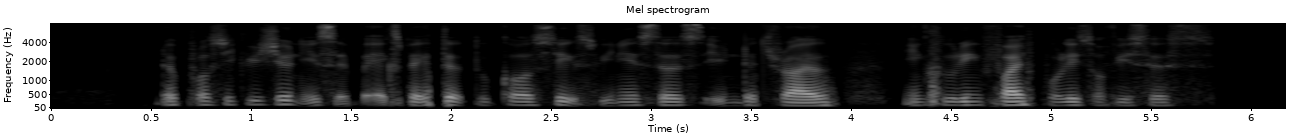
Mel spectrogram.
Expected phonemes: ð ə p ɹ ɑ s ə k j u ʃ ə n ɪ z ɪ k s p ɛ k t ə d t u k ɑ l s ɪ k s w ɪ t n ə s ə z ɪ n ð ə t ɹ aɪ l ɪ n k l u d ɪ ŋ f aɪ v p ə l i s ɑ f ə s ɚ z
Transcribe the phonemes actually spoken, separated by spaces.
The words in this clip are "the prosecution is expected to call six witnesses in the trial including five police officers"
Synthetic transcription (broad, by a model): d ə p ɹ ɑ s ə k j u ʃ ə n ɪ s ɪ k s p ɛ k t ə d t u k ɑ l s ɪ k s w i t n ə s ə s ɪ n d ə t ɹ aɪ l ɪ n k l u d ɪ ŋ f aɪ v p ə l i s ɑ f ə s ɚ s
